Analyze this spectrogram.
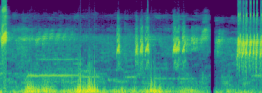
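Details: Flamboyan in full song, used as a lure for songbirds: short clipped chirps in small clusters, a brief pause, then a loud, rapid run of sharp trilled notes, with steady low background noise.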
